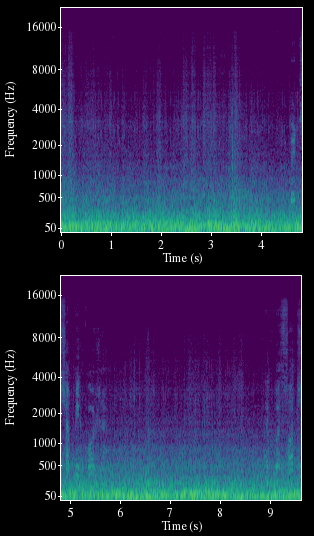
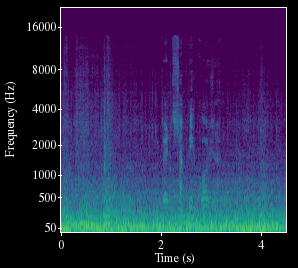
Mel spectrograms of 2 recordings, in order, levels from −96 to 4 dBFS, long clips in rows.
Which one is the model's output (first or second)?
first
